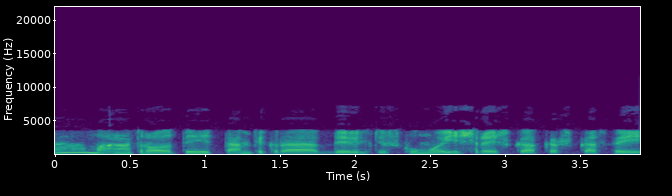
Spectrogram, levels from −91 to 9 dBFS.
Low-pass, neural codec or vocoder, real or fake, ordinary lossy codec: 7.2 kHz; none; real; MP3, 32 kbps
